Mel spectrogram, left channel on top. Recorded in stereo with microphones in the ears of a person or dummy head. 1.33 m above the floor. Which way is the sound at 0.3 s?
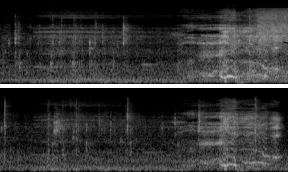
20° left (ahead or behind).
